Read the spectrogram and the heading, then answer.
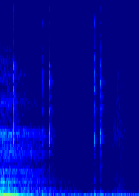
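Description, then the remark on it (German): Soft computer mouse clicks in two quick pairs, separated by a short pause, after a breathy exhale at the start. No one speaks. “Ich klick und guck noch ein bisschen.”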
